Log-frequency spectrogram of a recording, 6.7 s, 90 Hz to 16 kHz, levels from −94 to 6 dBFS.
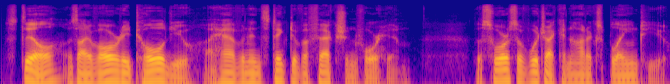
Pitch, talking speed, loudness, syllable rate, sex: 85 Hz, 205 wpm, -19 LUFS, 5.7 syllables/s, male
